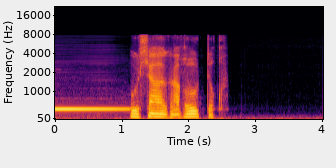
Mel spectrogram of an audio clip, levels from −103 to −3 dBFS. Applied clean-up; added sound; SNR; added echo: neural diffusion model UNIVERSE++.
